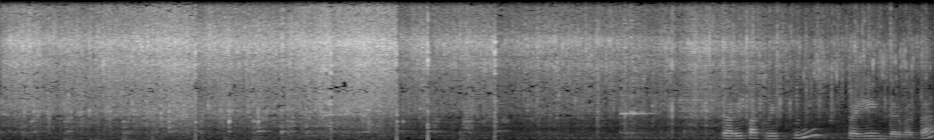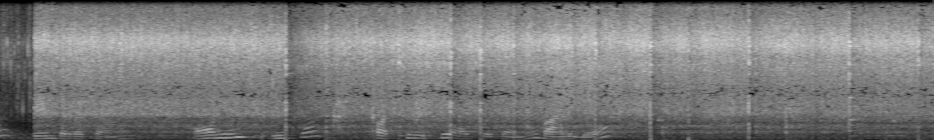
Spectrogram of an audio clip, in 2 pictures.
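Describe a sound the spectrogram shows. A metal spoon scrapes and stirs in a pan.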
